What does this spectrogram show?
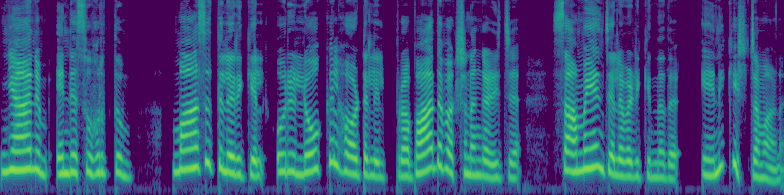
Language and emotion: Malayalam, happy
